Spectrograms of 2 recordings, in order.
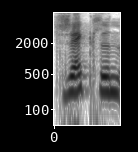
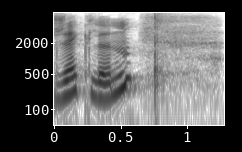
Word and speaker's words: Jacqueline: leri ja höchstwahrscheinlich im englisch wird es wahrscheinlich jacqueln ausgesprochen also nenne ich sie jetzt einfach mal jacqueln sie war 1968 16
